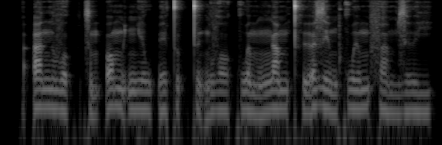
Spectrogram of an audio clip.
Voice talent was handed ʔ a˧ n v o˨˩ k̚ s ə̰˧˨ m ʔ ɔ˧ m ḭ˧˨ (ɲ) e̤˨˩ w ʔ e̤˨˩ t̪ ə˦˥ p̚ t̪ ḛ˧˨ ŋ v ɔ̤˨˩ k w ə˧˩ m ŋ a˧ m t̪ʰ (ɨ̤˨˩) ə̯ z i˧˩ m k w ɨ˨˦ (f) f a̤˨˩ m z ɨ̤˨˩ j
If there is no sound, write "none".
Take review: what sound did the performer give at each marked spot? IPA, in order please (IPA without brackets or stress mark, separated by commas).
ɲ, ɨ̰˧˥, m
